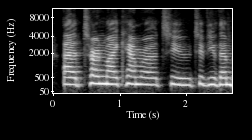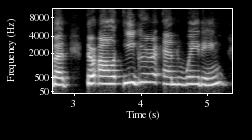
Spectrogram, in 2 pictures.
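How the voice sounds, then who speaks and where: A woman with a New York accent speaks at a fairly slow pace in a high voice with fairly even intonation against a quiet background. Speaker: library event host. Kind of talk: event introduction. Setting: in-person event, live-streamed, with audience.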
